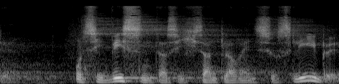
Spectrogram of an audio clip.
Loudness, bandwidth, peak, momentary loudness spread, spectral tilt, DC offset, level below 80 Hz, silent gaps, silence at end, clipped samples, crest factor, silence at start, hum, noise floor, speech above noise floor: -25 LUFS; 16.5 kHz; -8 dBFS; 13 LU; -3.5 dB/octave; under 0.1%; -60 dBFS; none; 0 s; under 0.1%; 18 dB; 0 s; none; -48 dBFS; 22 dB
